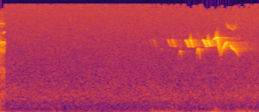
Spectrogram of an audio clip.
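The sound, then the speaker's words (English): A magnolia warbler sings a short, high-pitched warbling phrase of quick notes. It rises out of quiet background rustle near the end, with no talk. “That's the song of another warbler, a magnolia warbler.”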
